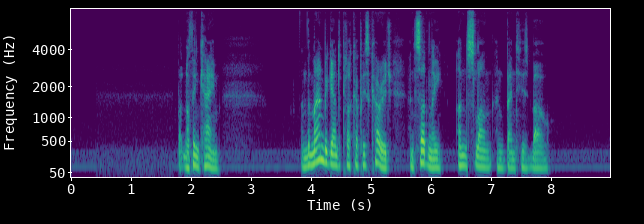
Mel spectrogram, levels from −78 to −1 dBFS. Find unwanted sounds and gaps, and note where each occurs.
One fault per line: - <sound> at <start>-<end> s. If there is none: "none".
none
